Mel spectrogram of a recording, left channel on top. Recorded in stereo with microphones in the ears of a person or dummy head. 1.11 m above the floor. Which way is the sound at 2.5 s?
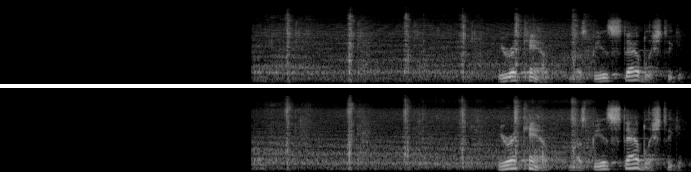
60° right (ahead or behind).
